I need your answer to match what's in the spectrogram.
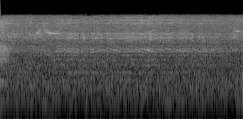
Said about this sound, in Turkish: Tabii arı hala onun dişi bir arı olmadığını farkında değil. Bu yüzden gidiyor başka orkide bitkilerini de dolaşıyor.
